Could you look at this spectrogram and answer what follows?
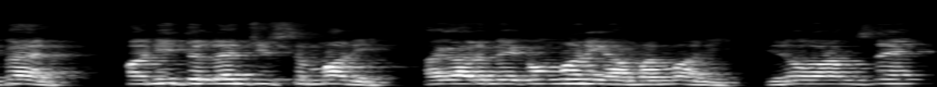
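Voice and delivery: hammed-up Godfather-style accent; amateur Italian-American mobster accent, badly faked; horrible mobster accent. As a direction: do a bad mob movie accent. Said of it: "That's my horrible accent".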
